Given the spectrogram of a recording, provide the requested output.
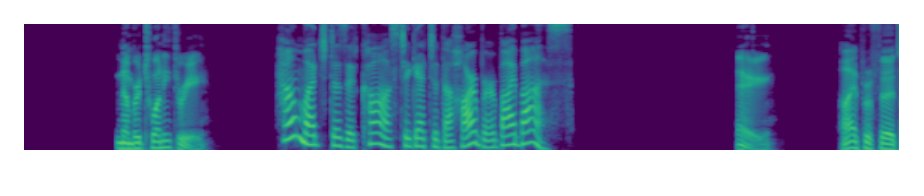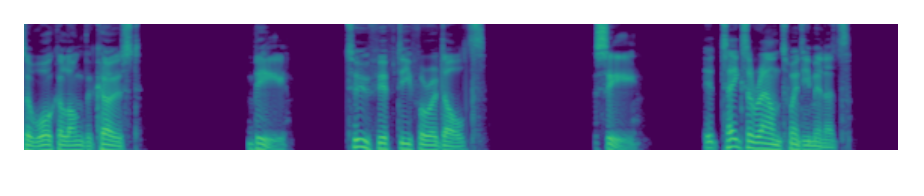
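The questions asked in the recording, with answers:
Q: How much does it cost to get to the harbor by bus?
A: B: $2.50 for adults.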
